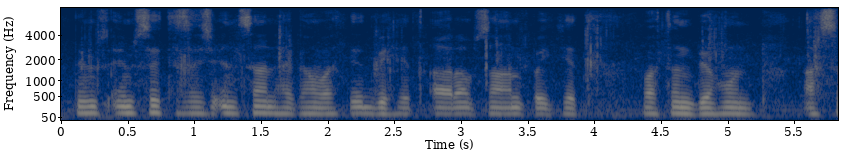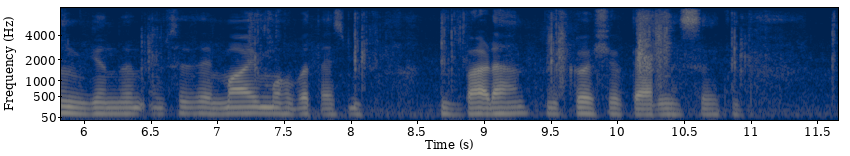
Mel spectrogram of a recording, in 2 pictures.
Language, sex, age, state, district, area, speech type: Kashmiri, male, 18-30, Jammu and Kashmir, Bandipora, rural, spontaneous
